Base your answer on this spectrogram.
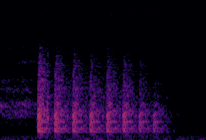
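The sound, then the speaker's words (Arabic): Knocking on a door, a character rapping at a poet's door in a dramatized scene: a rapid, evenly spaced run of several crisp knocks that stops abruptly, with no voices. “سيمون ينقر على الباب مرة أو مرتين في البداية دون أن يتنبه الشاعر لوجوده.”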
